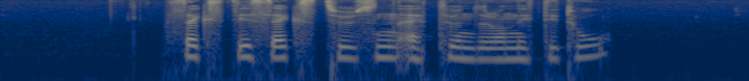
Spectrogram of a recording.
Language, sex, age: Norwegian, female, 21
